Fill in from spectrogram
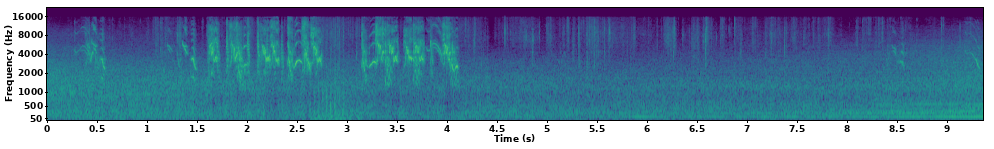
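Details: On 29 January 2018 a group of sparrows chirps in two dense, rapid bursts of high twittering notes, then falls to a few faint calls over quiet background hiss.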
